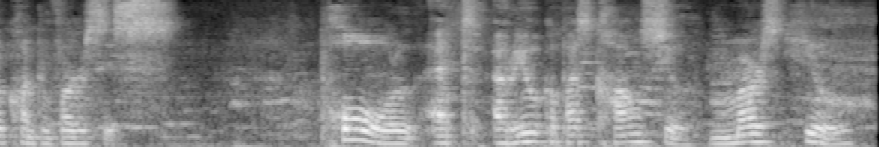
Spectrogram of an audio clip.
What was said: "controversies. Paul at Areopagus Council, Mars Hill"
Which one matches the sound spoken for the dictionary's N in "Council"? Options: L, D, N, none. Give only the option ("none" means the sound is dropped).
N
